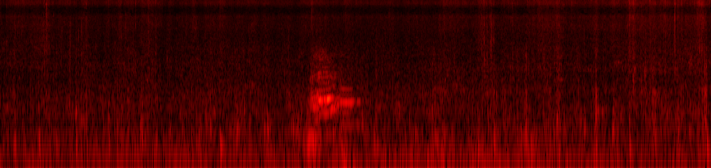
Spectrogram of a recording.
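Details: A flock of sheep eating grass: soft, scattered crunching and tearing clicks over a steady hiss, with one brief, louder mid-pitched sound midway.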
